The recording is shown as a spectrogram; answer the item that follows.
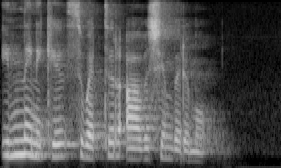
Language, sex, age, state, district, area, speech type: Malayalam, female, 18-30, Kerala, Thrissur, rural, read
